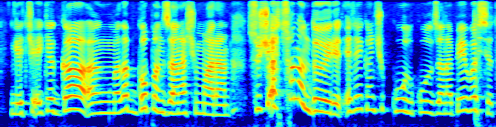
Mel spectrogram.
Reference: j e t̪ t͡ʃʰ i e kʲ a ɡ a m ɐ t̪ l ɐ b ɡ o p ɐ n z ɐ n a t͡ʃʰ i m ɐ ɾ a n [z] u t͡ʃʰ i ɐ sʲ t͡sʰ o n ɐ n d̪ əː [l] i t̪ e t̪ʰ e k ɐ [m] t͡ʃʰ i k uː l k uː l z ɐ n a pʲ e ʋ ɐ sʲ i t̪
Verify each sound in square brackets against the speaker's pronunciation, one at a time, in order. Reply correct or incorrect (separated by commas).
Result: incorrect, incorrect, incorrect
